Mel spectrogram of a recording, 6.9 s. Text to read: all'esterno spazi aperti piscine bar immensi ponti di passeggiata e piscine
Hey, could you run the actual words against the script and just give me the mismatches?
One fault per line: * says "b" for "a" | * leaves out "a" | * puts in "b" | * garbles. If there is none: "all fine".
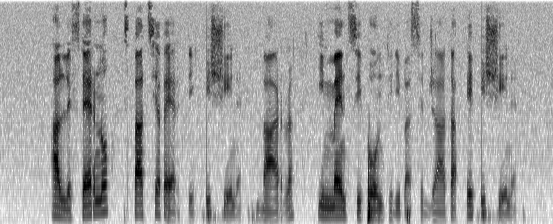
all fine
